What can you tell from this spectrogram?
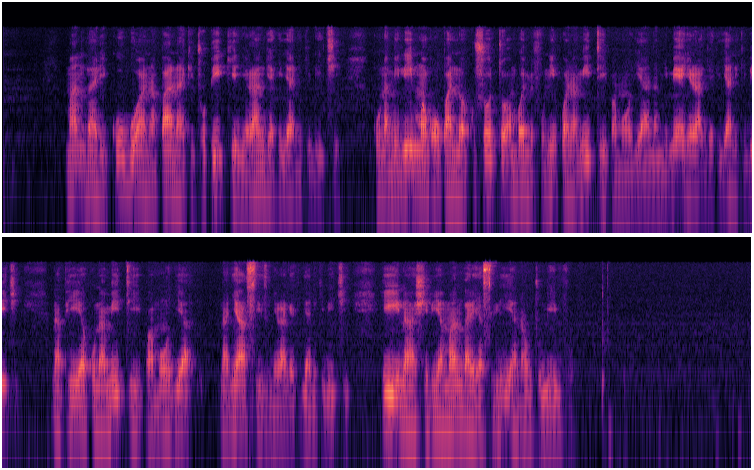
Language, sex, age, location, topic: Swahili, male, 25-35, Dar es Salaam, agriculture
